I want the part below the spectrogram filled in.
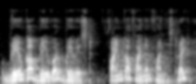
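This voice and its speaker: A man's voice: medium pitch, animated, fast talker, a little mellow. A man with an Indian accent teaching an English grammar lesson in Hindi, explaining rules step by step and often checking in with "right?".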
